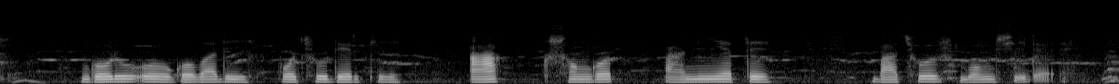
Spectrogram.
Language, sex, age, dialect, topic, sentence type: Bengali, male, 18-24, Rajbangshi, agriculture, statement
